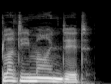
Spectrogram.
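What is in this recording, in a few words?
"bloody-minded", British English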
